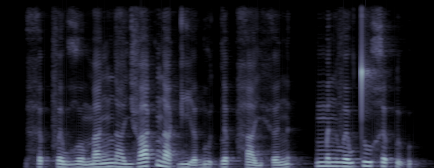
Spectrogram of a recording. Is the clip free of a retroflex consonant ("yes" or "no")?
yes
